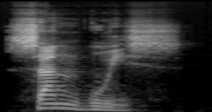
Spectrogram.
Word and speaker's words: sanguis: Y luego, cuidado, cuando tenemos G-U-E o G-U-I, en esas secuencias la U se lee, como en español cuando tiene diéresis, gue, gui, como en sanguis.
